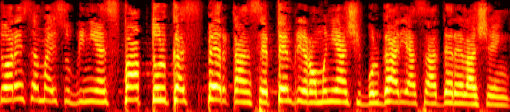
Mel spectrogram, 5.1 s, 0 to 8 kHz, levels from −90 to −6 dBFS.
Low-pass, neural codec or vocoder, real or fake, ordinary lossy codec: none; none; real; none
